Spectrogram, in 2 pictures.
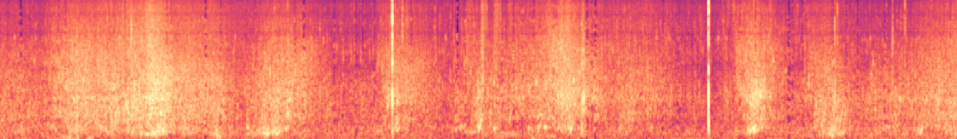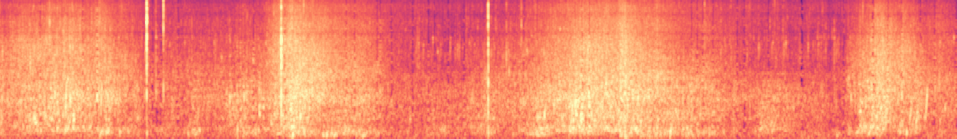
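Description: Small waves washing in at the water's edge, swelling and fading every few seconds, with a few sharp clicks between them.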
